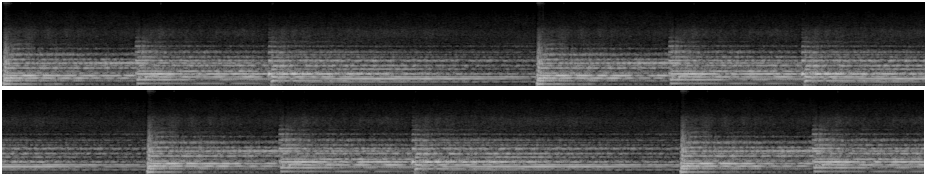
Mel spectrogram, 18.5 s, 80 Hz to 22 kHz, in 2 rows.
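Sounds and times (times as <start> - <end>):
synthesizer chords loop in D minor at 90 BPM: 0.0 - 18.4.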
